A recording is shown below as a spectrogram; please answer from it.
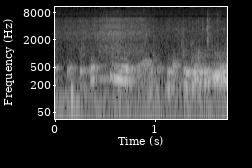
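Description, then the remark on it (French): Two pigeons coo in a soft, low, steady, throaty murmur, a few overlapping coos rising and falling with no talking. “Quand Gerda rouvrit les yeux, deux pigeons roucoulaient au-dessus d'elle et un petit renne lui léchait le cou.”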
